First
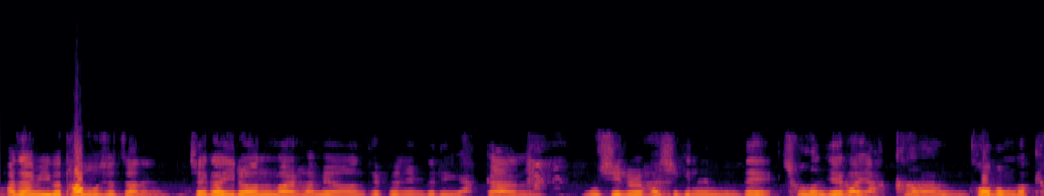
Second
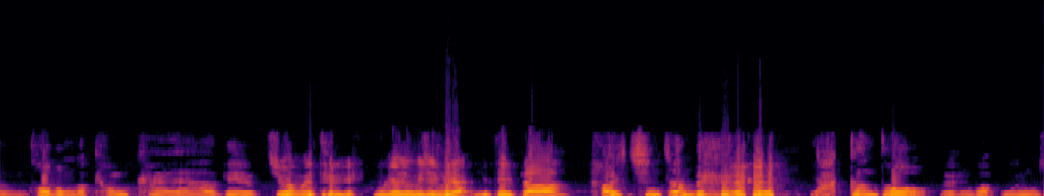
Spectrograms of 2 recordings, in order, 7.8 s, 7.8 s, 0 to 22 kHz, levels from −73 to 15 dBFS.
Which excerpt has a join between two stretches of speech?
second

